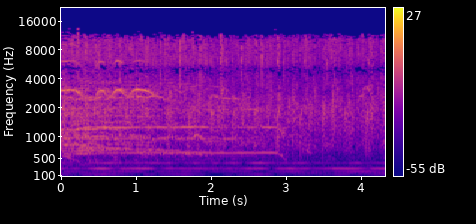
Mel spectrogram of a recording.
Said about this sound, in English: Come on, give your pastors a good hand. They're awesome.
